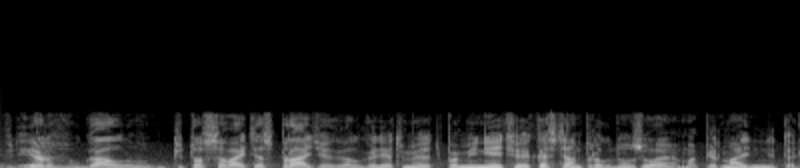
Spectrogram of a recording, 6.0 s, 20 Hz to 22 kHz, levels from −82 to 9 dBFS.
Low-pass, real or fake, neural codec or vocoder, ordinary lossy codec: 7.2 kHz; real; none; Opus, 64 kbps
